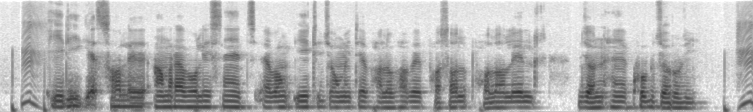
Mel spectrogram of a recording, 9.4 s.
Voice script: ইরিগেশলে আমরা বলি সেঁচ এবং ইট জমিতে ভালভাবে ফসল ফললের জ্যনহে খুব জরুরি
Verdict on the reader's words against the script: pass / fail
pass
